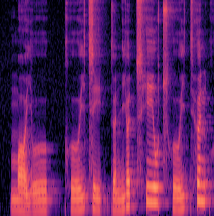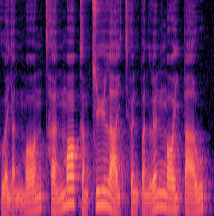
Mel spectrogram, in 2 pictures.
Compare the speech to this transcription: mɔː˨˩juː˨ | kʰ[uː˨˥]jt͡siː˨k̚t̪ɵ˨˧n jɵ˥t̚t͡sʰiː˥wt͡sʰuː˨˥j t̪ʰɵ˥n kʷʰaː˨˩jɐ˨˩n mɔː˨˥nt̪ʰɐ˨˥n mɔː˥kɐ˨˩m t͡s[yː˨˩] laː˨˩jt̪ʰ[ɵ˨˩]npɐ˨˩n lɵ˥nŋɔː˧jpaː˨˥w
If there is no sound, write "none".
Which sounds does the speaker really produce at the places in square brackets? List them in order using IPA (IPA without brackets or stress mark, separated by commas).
uː˨˥, yː˥, ɵ˨˩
